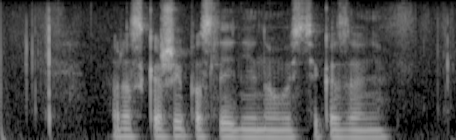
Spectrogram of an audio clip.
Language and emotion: Russian, neutral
